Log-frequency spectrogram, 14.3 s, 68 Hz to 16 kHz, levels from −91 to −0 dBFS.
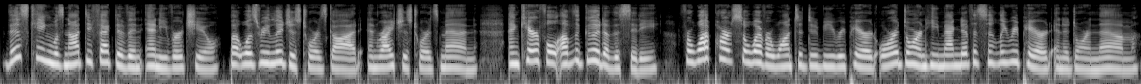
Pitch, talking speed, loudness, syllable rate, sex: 230 Hz, 170 wpm, -19 LUFS, 3.1 syllables/s, female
